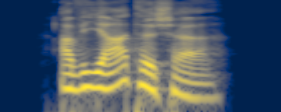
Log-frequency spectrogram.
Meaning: inflection of aviatisch: 1. strong/mixed nominative masculine singular 2. strong genitive/dative feminine singular 3. strong genitive plural
- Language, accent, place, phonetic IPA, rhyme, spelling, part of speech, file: German, Germany, Berlin, [aˈvi̯aːtɪʃɐ], -aːtɪʃɐ, aviatischer, adjective, De-aviatischer.ogg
